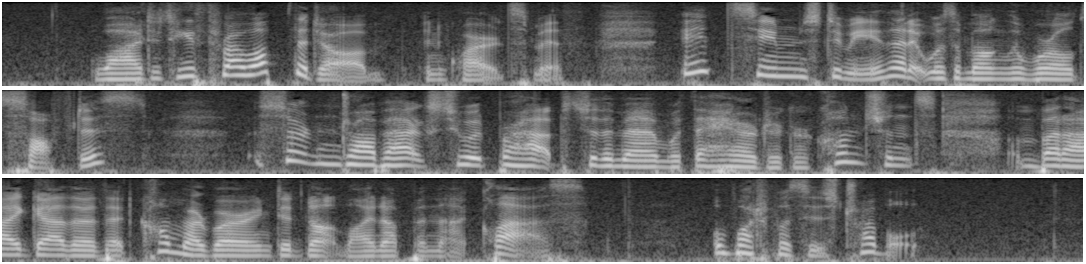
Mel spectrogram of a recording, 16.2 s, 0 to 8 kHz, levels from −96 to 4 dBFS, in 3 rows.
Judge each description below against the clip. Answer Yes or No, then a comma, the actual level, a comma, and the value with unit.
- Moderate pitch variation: No, wide, 6.1 semitones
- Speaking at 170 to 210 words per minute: Yes, average, 185 wpm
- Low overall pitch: No, medium, 185 Hz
